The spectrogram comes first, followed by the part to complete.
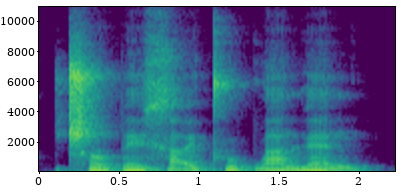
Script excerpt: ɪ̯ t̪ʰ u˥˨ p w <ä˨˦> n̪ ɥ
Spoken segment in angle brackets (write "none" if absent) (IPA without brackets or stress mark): ä˦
